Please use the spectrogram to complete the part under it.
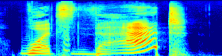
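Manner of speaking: terribly gruff, growling voice. Narrating a story, voicing the Bear answering the Rabbit, gruff growl. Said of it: "growled a voice that was terribly gruff".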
